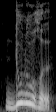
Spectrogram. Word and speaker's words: douloureux: Douloureux, remember, final X not pronounced, so you get this OU together, ou, douloureux, douloureux.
